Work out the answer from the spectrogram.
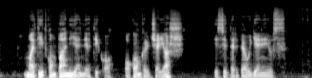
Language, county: Lithuanian, Telšiai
